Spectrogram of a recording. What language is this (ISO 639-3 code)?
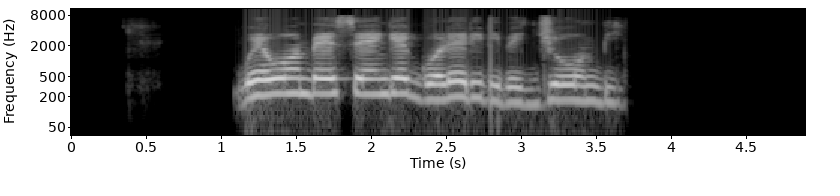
lug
